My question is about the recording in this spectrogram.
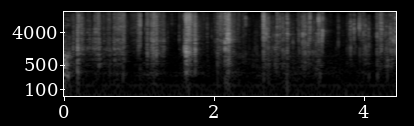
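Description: Cardboard box and small plastic zip bag handled by hand while being unpacked: irregular short bursts of rustling and crinkling.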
